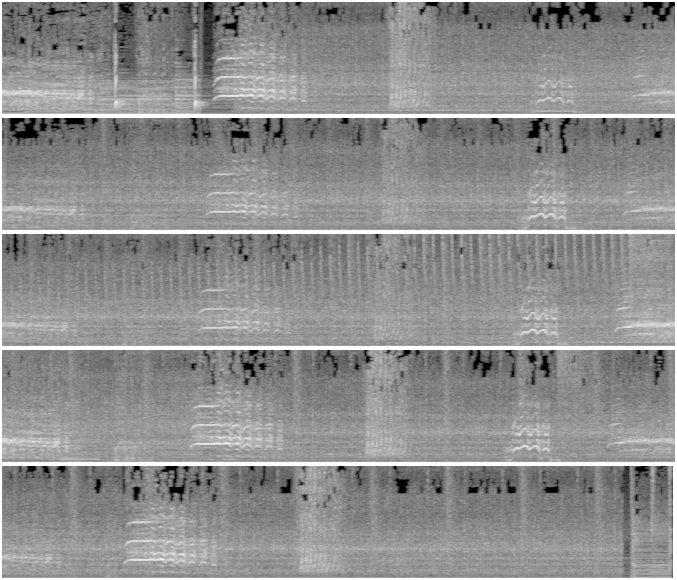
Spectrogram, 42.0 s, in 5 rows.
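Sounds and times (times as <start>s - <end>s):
horse whinnying: 0.0s - 1.2s, 2.7s - 3.8s, 6.6s - 7.3s, 7.9s - 9.6s, 11.0s - 12.2s, 14.9s - 17.8s, 19.3s - 20.6s, 23.2s - 28.8s, 31.6s - 34.4s, 35.1s - 36.4s
steady low hum: 0.0s - 42.0s.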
